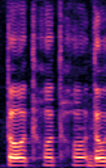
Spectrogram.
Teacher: तो ये त थ द ध ये दंती हो जाते हैं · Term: दंत व्यंजन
